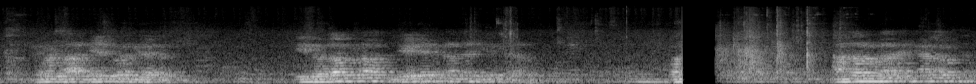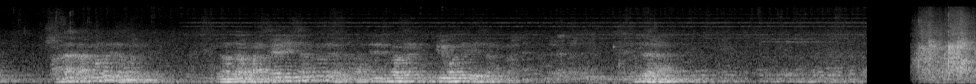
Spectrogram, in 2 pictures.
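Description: A man speaks with animation into a microphone, heard through a loudspeaker in an echoing room.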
